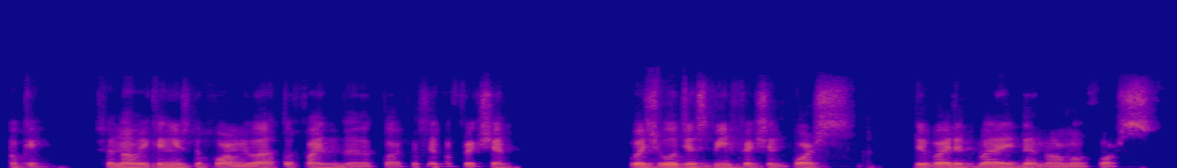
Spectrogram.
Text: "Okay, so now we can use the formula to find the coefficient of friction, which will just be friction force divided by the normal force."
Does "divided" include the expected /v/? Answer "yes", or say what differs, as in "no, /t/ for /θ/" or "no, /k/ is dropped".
yes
